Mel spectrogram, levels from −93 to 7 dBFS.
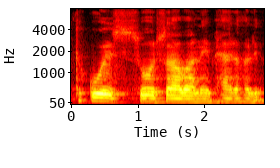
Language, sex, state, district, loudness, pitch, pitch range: Maithili, male, Bihar, Madhepura, -16 LUFS, 100 Hz, 95-120 Hz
